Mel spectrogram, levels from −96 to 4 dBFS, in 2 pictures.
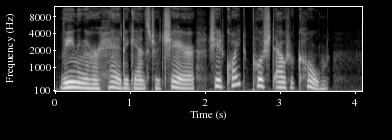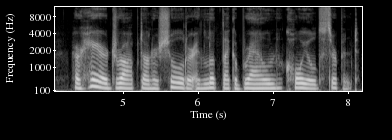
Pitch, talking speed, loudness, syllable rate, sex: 185 Hz, 190 wpm, -19 LUFS, 4.7 syllables/s, female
